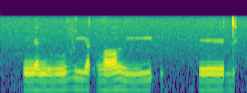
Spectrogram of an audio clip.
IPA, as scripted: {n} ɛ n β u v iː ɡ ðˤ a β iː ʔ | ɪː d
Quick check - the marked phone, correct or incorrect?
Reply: incorrect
